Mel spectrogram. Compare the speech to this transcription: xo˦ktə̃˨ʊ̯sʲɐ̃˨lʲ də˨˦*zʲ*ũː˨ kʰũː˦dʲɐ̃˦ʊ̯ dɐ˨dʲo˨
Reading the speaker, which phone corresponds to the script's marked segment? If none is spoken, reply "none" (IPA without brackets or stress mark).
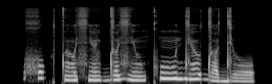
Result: zʲ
